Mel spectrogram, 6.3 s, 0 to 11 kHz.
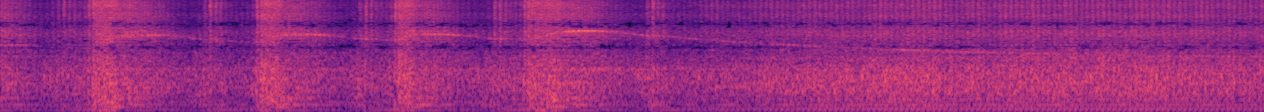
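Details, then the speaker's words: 1992 Cummins 5.9 12-valve diesel on its first start after a complete rebuild, once 12 volts was connected to the fuel solenoid: brief cranking, then a steady, even idle with no knocks; normal start and idle. "this is a a 1992 2 12 valve cumins Diesel and this is the first start since it's rebuild and I'm going to I'm going to show you what it sounds like right now"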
